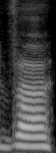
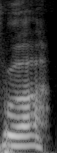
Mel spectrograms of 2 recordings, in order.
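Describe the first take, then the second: First: The v sound is strong and hard. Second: The v sound is light and soft. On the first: "really hard v" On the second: "a softer v"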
